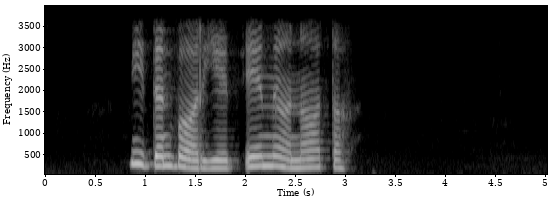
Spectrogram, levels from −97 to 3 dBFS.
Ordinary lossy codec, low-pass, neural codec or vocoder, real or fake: AAC, 32 kbps; 3.6 kHz; none; real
